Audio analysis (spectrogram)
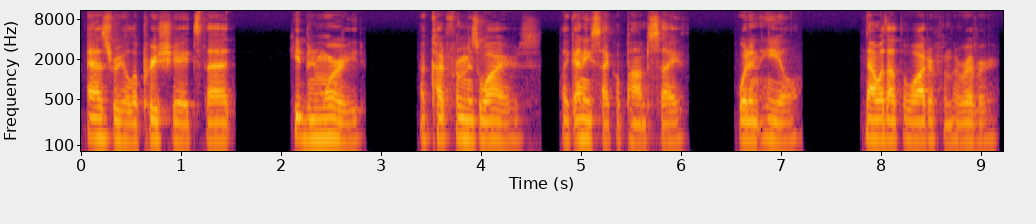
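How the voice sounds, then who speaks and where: A man giving a scripted, deliberate narration of a fantasy audio drama. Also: medium pitch, little pitch movement.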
